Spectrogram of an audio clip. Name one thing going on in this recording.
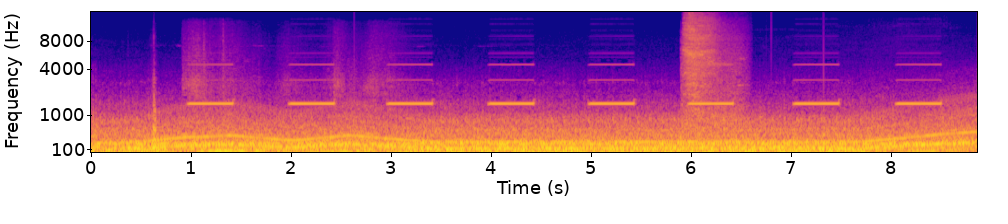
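A turn signal beeps in an even rhythm.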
